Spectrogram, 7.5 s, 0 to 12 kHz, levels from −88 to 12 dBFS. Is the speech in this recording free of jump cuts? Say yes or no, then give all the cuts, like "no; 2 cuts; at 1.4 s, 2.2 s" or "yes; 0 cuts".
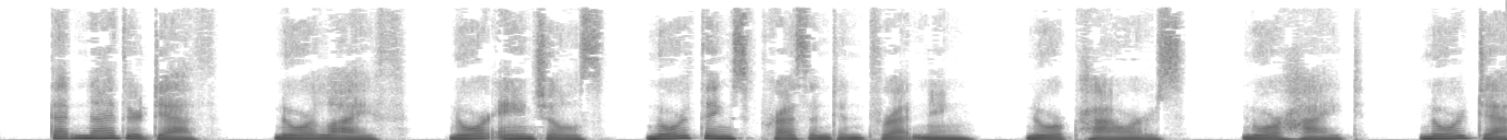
no; 2 cuts; at 3.2 s, 5.0 s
